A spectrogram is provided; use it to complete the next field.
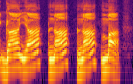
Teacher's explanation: जो नाक से अक्षरों की आवाज आती हो उसे हम नासिका वर्ण बोलते हैं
